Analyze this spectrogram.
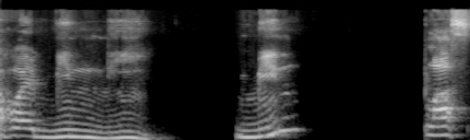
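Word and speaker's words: مني: ইয়া টাকে প্রটেক্ট করে এবং যার জন্য তার উচ্চারণটা হয় মিন্নি মিন প্লাস ই ছিল উচ্চারণের স্বার্থে এখানে একটা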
